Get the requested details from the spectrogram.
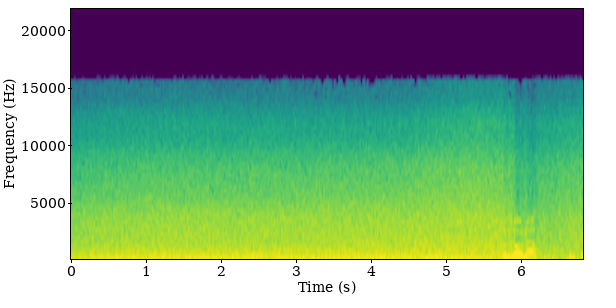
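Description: Water rushes and splashes over rocks nearby.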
